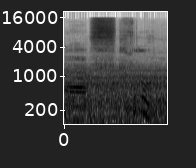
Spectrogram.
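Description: Steady road and wind noise inside the cabin of a 2014 Ford Mondeo wagon cruising at motorway speed, mostly tyre rumble and some wind from the mirrors. A short hiss comes about half a second in.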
